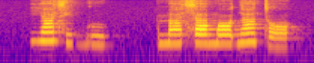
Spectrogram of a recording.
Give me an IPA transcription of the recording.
jã˦si˧ɡ͡bu˧ | mã˦sa˦mɔ˦ dã˦ tɔ˧

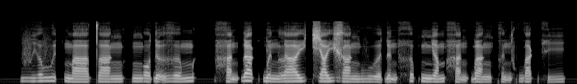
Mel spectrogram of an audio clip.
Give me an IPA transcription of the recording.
vi˨˦ə̯vɨ˦˥t̚maː˨˩t̪a˧ŋ | ŋɔ˨˩ɗə̰ː˧˨ ɣə˨˦m | ha̰˧˨nɗa˦˥k̚ɓə˨˩nlaː˨˦j t͡ɕa˨˦jɣa˨˩ŋ vu˧˩ə̯ɗə̰˧˨n hə˦˥p̚ ɲa˨˦mha̰˧˨nɓa˨˩ŋ kə̰˧˨nkwa˦˥k̚hi˨˦

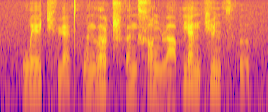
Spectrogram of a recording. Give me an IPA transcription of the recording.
we˧˥ɪ̯t͡ɕʰɥɛ̰˨˩t̪ʰwə˦n lɤ˥ ʈ͡ʂʰə˧˥n xɑ˥˩ŋɻä˧˥ pjɛ˥˧nt͡ɕy˥˩nt͡sʰɹ̩˩

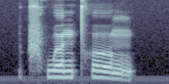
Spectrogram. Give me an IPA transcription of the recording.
ʈ͡ʂʰwə˥nt̪ʰɤ˥˩ŋ

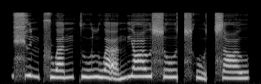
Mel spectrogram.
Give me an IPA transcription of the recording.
ɕy˥˩nʈ͡ʂwa˧˥nt̪u˧˥ lwä̰˨˩n̪jɑ˥ʊ̯ so˥ʊ̯t͡sʰṵ˨˩ t͡sɑ˥ʊ̯

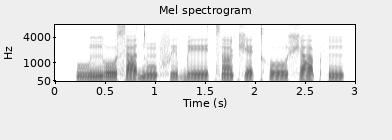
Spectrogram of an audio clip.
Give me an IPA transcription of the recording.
uː˨ɲoː˦sa˨ dũ˨ fɪ˨ɓeː˨ t͡sã˦t͡ʃɛ˦kʰoː˨˦ ʃa˨pʰĩ˦

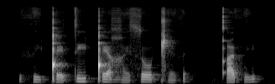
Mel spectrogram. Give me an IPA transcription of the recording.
θi̤ǃe tiǃe ʁɛ̤soǁɛ̤θ | qʼɛθi̤

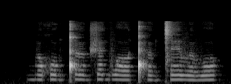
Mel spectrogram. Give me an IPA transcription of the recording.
bøχʷɤɡ ǃøːɡʃɛɡ vɤːǃʰøɡǀe vøvʊ

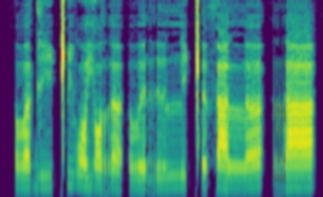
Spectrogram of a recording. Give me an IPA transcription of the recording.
βɐɡ ɣiǁi βɔjɔrɐ | βɘ rɨ lːiǁɘθalːɐ | ra

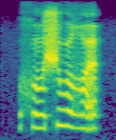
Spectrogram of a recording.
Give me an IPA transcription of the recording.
xoʃuʁʷə

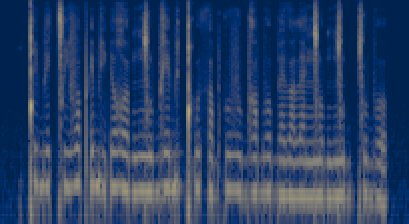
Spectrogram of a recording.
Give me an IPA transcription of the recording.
ǃibe ǀivɒpʼeb iʔi ʁʷæb ŋ͡ǀubɣebi ǃʼuθɒbku vubɣɒb obæ ðɒlæŋ͡ǀob ŋ͡ǀubǀubo

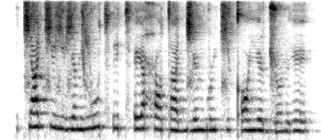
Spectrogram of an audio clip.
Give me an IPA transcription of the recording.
t͡ɕat͡ɕɘʑɪʑaɳ ʑut͡sʼi t͡sʼeħɔta d͡ʑɪɳɡuɳt͡ɕɘkʼɔ jɪɖ͡ʐoɳje

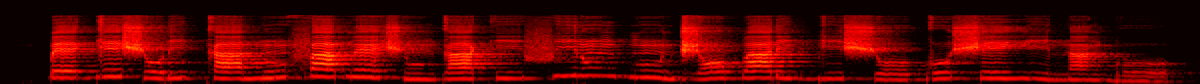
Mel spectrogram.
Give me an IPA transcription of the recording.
k͡pɛ˨ ɡe˧ʃo˨ɾi˧ ka˨ nũ˨˦fa˦bɛ̃˦˨ʃũ˨ ɡa˧ki˧ fi˦ɾũ˦ ɡ͡bũ˦˨ d͡ʒɔ˨˦ba˦ ɾi˧ɡ͡bi˧ ʃo˨ɡo˧ ʃe˦ji˦˨ nã˧ɡ͡bo˨

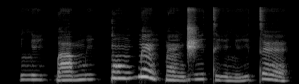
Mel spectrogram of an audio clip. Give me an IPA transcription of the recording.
li˧ɡ͡ba˧ mi˧k͡pɔ̃˦ ɡ͡bɛ̃˦˨k͡pɛ̃˨d͡ʒi˧ti˨ li˨˦ tɛ˦˨

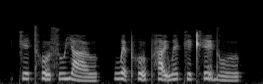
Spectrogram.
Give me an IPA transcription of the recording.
ke˦tʰo̰˦˨ʊ̯sʰu˦ja˨ʊ̯ | wɛ̰˦˨pʰo̰˦˨ʊ̯pʰa̰˦˨ɪ̯ wɛ˦ke˨kʰḛ˦˨ɪ̯do˨ʊ̯

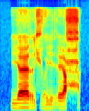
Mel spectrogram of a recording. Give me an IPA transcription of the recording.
jɛrço̤jrɪħ

